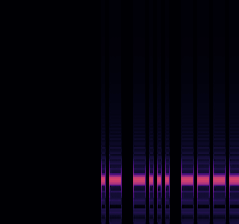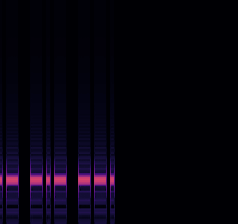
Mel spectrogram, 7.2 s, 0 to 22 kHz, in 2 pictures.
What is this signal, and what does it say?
Morse code, heard as a keyed tone, about 20 wpm, 700 Hz. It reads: AB0KG
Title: USA Call Signs - 5 Characters - Repeated 3x - 20wpm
